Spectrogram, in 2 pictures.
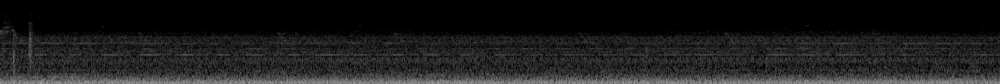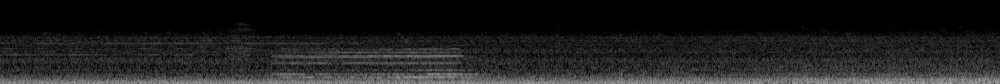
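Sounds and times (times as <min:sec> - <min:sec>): faint steady tones: 0:00.0 - 0:20.0
train rumbling: 0:00.0 - 0:20.0.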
